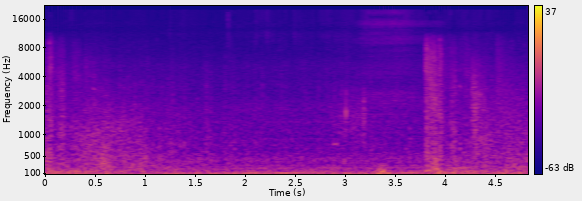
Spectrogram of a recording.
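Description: Cannon fire from a Maus and Tiger II tanks in World of Tanks Blitz, heavy booming shots over a constant low battle rumble, with a louder burst near the end.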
